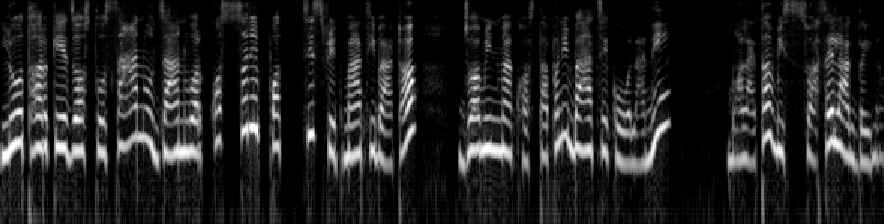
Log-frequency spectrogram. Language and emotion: Nepali, surprised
